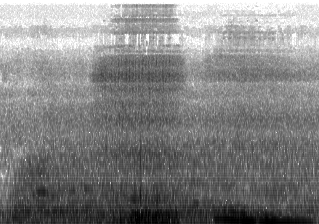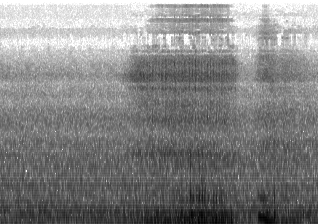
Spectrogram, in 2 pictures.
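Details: Rescue mixed-breed dog sleeping: low, rumbling snores on the in-breaths with a soft snort at the end; ordinary snoring.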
